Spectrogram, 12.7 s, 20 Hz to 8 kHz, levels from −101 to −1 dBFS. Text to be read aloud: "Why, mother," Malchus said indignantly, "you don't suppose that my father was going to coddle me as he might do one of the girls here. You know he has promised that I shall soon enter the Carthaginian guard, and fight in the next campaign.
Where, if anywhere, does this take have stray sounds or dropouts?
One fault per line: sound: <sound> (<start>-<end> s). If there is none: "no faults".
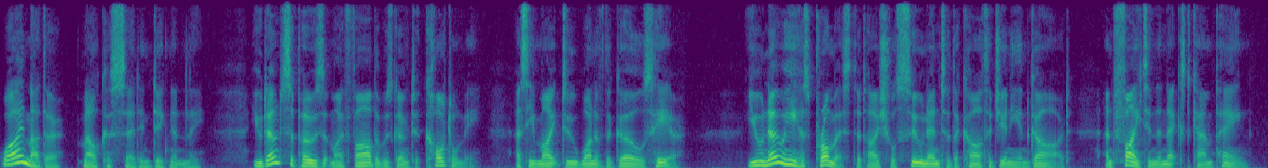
no faults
